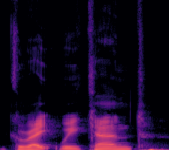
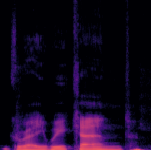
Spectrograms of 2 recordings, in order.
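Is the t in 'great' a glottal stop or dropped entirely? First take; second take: glottal stop; dropped. First: The t is replaced by a glottal stop. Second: The t is dropped with no glottal stop. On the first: The speaker calls it right. "Delete t with a glottal stop" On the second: The speaker calls it wrong. "Without a glottal stop"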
